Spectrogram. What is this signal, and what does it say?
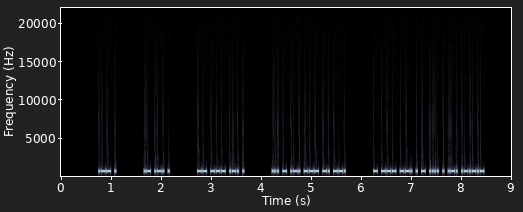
Morse code, heard as a keyed tone, about 46 wpm, 700 Hz. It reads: WE ARE MORE STRONG TOGETHER.
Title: 3x Word-Spacing - Sentences from Top 500 Words - 45wpm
